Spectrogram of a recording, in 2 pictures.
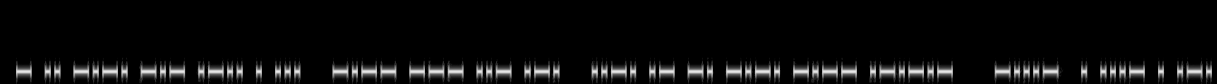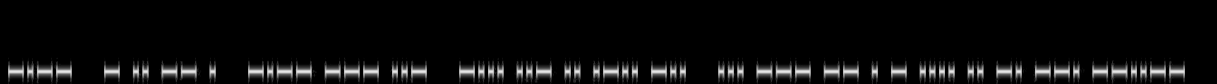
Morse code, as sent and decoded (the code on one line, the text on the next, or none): - .. -.-. -.- .-.. ... / -.-- --- ..- .-. / ..-. .- -. -.-. -.-- .-.-.- / -...- / . ...- . .-. -.-- / - .. -- . / -.-- --- ..- / -... ..- .. .-.. -.. / ... --- -- . - .... .. -. --. --..--
TICKLES YOUR FANCY. <BT> EVERY TIME YOU BUILD SOMETHING,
